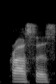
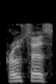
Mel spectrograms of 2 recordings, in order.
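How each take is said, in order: First: Process is said the American way. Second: Process is said the Canadian way.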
